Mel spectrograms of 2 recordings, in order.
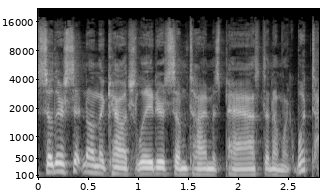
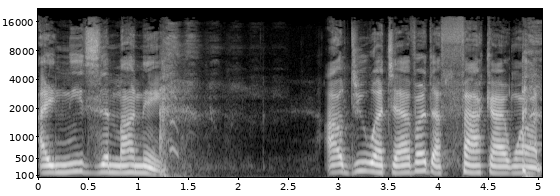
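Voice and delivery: put-on slow, deliberate Russian accent; 4 semitones higher, 4 dB louder than usual. Do the voice of the Russian dude from the movie Rounders for your listeners. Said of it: "I'm going to do his voice from the movie Rounders, where he plays a Russian dude".

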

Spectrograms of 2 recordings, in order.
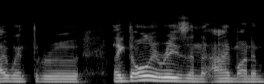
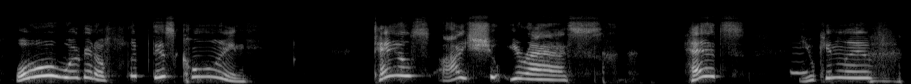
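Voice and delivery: put-on high cartoon mouse voice. Imagining Mickey Mouse with a gun in a booth: Mickey Mouse voice. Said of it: "I want Mickey Mouse to come out with a gun. And he says".

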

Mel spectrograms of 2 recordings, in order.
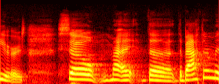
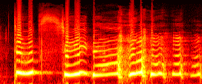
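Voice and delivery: wailing, very high, shrill, loud hysterical sobbing; 13 dB louder than usual. Recalling his joke, speaker re-enacts their past self hysterically bawling. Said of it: "hysterically bawling".

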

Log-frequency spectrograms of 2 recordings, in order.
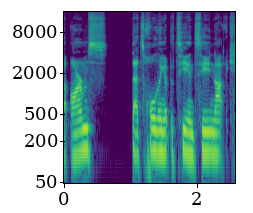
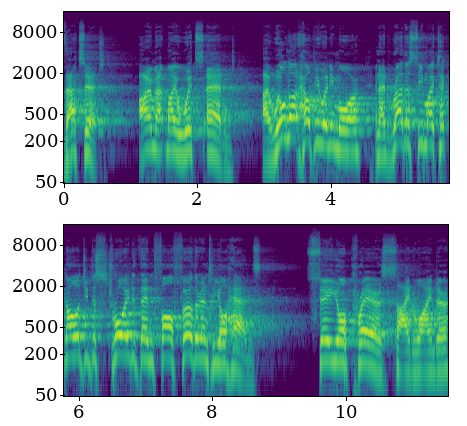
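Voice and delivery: big, loud, booming, resounding voice. Narrating a trap scene, voice the unseen figure addressing sidewinder: booming voice. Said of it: "A booming voice that seems to come from all angles".

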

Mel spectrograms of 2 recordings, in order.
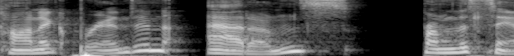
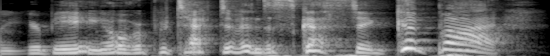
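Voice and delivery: angry, flipped-out outburst with rising pitch. Retelling a TV scene where a date storms off: imitating someone flipping out. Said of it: "flips out, like, very, in very feminist fashion".

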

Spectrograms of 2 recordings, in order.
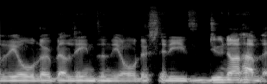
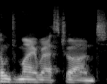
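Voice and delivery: acted forceful, pushy tone, higher pitch; 3 semitones higher than usual. Retelling how a restaurant owner called them in: imitating a pushy restaurant owner. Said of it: "kind of very strong arming us".

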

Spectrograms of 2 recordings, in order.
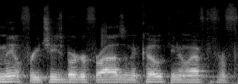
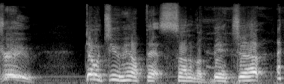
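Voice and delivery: raspy, pitched-up voice of a longtime smoker; 8 semitones higher, 4 dB louder than usual. Retelling a woman calling to Drew from behind, raspy 40-year-smoker voice. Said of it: "raspy voice, like she's been a 40-year smoker".

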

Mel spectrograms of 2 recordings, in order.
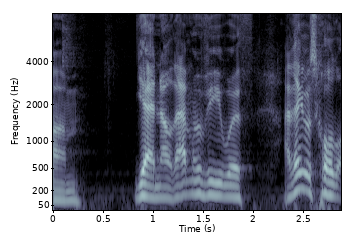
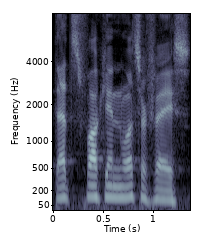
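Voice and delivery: plain

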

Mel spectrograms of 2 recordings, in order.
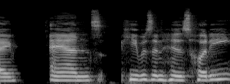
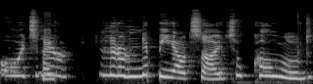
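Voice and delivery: put-on grandma voice, much higher pitch; 11 semitones higher than usual. Told they look like a tiny grandma, the speaker plays along, playing a grandma. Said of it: "old people are the only ones that say".

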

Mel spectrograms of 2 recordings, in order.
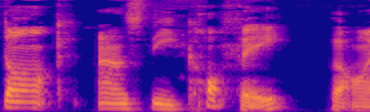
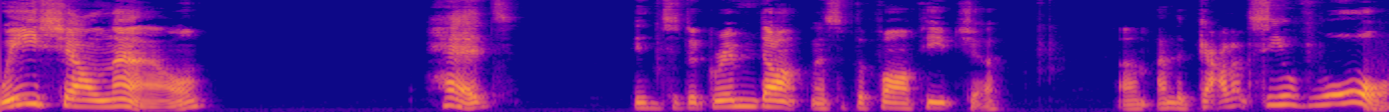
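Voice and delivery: deliberately stupid, grand, silly, high put-on voice; 6 semitones higher than usual. Introducing the next segment to listeners, in a stupid voice. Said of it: "talking in a stupid voice".

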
